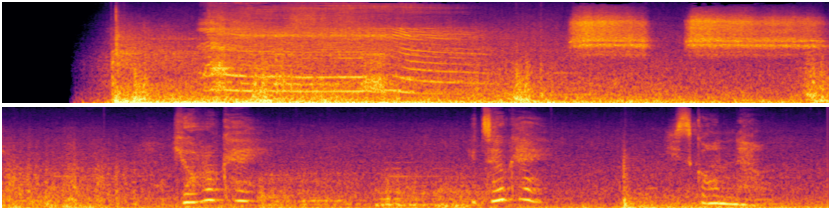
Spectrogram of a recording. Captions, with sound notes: (baby crying) (thunder roaring) - Sh, sh. You're okay, it's okay, he's gone now.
